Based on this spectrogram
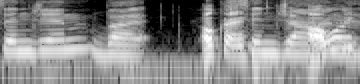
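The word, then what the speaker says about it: St. John: Yeah, There- it's pronounced Sinjon, but Okay.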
